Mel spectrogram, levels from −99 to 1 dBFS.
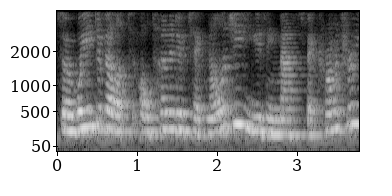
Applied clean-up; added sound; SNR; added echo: none; none; none; reverberation time 0.6 s.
